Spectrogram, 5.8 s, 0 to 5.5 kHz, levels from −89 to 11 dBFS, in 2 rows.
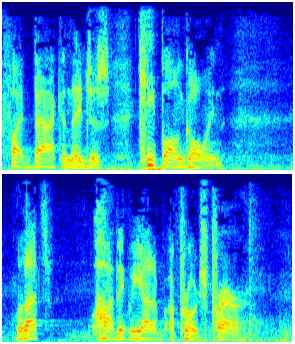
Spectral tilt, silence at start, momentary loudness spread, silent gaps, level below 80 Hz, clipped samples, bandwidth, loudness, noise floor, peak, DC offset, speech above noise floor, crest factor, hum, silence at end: -8 dB/octave; 0 s; 16 LU; none; -36 dBFS; under 0.1%; 5.4 kHz; -19 LUFS; -41 dBFS; 0 dBFS; under 0.1%; 23 dB; 20 dB; none; 0 s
